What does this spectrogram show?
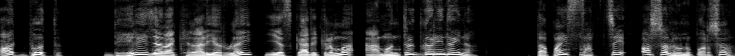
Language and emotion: Nepali, surprised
